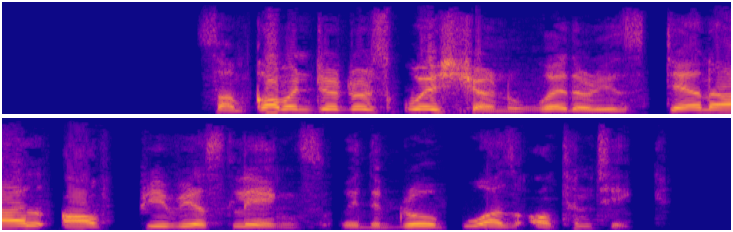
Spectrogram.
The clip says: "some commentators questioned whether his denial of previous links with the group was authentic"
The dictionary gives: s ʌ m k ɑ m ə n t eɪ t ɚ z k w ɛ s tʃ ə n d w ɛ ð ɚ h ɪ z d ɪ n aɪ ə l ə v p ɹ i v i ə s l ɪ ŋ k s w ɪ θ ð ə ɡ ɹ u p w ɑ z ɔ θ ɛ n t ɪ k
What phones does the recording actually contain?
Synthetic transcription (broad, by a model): s ʌ m k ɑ m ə n t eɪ t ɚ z k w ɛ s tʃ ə n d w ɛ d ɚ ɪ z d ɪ n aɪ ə l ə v p ɹ i v i ə s l ɪ ŋ k s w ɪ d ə ɡ ɹ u p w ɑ z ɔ t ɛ n t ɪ k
